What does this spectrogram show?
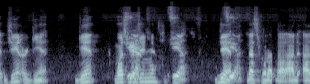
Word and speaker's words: Ghent: I'm a Notre Dame grad fan with family also in, is that Ghent or how do you pronounce that, Joey? Is that Ghent or Ghent? Ghent, West Virginia? Ghent.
